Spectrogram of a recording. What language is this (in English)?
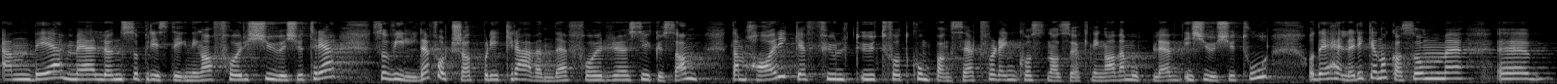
Norwegian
